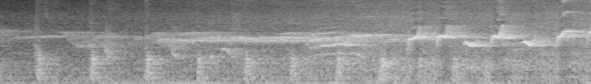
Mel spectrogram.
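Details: Chinese hwamei, caged and tame, in fighting song: soft dry clicks spaced regularly, giving way to a rising sustained whistle and quick bright chirped notes toward the end.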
